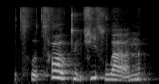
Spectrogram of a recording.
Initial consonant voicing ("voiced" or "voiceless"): voiceless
